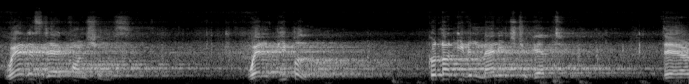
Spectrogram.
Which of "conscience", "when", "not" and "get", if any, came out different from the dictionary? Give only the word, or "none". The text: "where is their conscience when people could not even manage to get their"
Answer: none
